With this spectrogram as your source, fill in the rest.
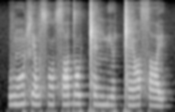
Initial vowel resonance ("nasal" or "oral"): nasal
